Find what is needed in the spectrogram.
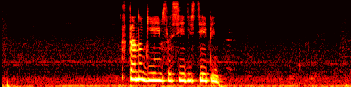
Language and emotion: Russian, neutral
